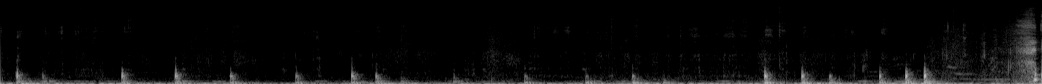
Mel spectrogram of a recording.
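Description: Chalk or marker strokes on a classroom board during a Class 10 science lesson: a steady run of short scratchy taps across the whole stretch, fairly close and clear, with no talking over them.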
